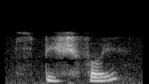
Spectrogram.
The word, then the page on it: 's Büchfall: Bas-Rhin; Reichshoffen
